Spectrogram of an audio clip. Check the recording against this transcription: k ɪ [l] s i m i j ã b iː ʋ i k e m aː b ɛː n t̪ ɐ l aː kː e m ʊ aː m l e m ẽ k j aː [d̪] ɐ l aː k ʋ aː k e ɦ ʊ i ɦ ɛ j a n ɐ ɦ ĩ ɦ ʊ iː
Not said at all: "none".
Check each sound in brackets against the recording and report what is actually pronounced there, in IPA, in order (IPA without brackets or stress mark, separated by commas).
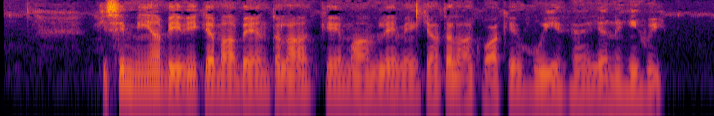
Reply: none, t̪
